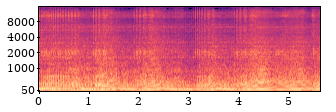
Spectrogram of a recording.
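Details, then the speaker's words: Suzuki Quad Runner LT160 ATV single cylinder idle hunting and sagging about every second, stumbling then recovering, running out of gas again, not smoking; owner suspects carburetor needs cleaning. "I don't know how much of that is carb clean, but it's not smoking. So, oh, yeah, it's starting to run out of gas again."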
